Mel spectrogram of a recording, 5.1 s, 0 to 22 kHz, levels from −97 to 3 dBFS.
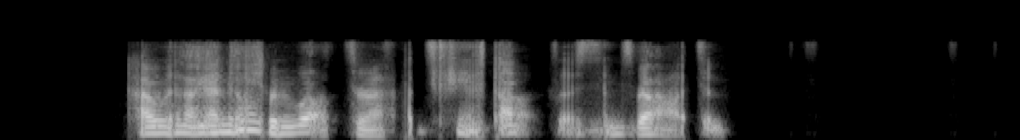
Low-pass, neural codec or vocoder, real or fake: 7.2 kHz; codec, 16 kHz, 0.5 kbps, FreqCodec, larger model; fake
